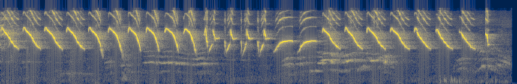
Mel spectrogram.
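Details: Canary trained with the song of the Java sparrow, delivered fast and tight: rapid, evenly spaced descending whistled notes, about three or four a second, with a brief switch to rising notes midway.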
